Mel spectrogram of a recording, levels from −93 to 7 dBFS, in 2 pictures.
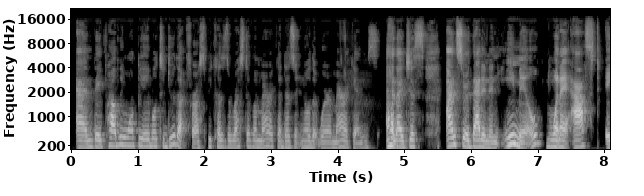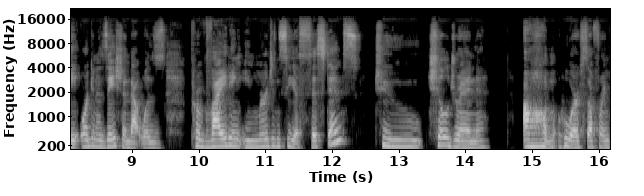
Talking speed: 165 wpm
